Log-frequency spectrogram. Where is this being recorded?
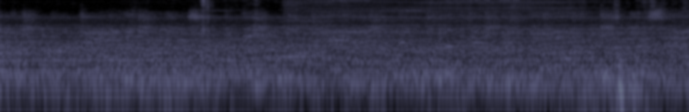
on a street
